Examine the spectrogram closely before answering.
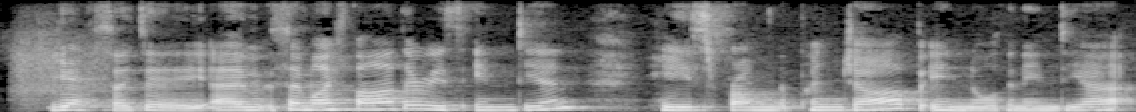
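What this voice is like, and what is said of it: British accent. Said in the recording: “Obviously, you have a British accent.”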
